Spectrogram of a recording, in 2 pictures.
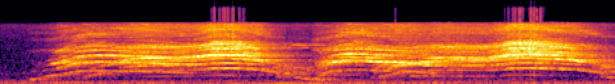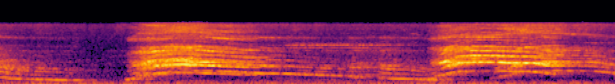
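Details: Cat caterwauling: four long, loud, wavering yowls, each rising and sliding down into a low groan, separated by short gaps.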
